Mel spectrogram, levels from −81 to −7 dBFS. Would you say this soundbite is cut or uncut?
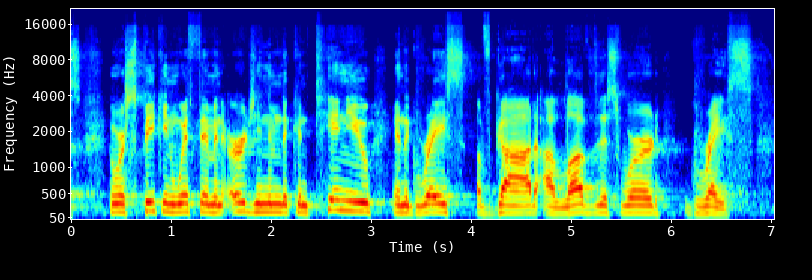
uncut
